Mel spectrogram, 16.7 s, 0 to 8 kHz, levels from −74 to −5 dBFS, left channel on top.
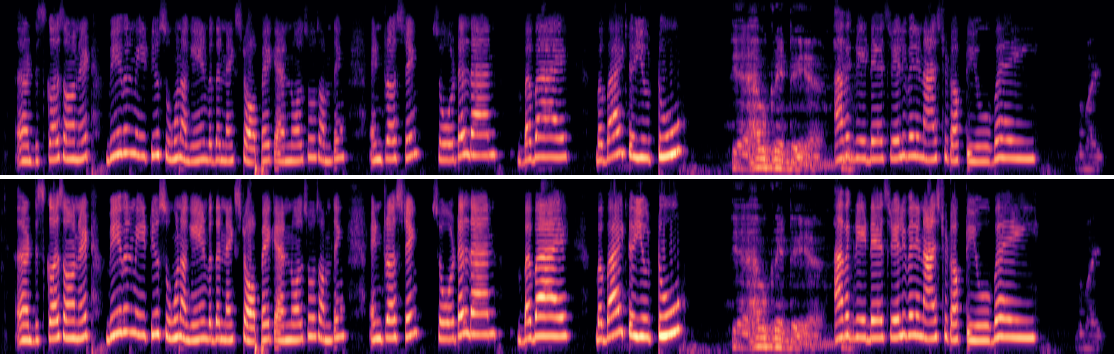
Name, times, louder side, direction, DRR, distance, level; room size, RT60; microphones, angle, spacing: voice 1, 0.2-7.4 7.8-8.5 8.9-10.3 12.5-15.6, right 4 dB, 55° right, 0.4 m, -18 dB
voice 2, 11.0-12.8 16.2-16.5, left 1 dB, 10° left, 0.5 m, -26 dB
4.6 x 3.3 x 2.8 m
head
